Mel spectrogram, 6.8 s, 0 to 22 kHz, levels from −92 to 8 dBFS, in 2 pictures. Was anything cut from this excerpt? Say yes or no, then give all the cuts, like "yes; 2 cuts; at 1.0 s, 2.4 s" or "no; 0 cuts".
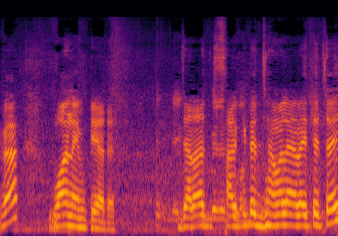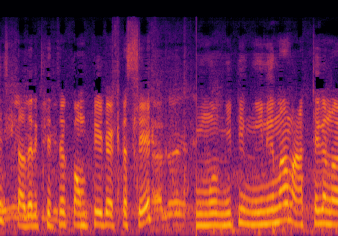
yes; 2 cuts; at 1.5 s, 5.3 s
